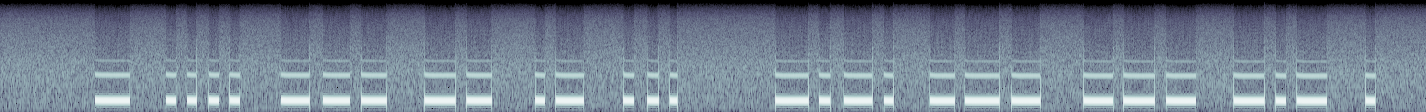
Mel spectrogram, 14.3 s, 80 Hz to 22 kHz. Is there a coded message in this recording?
Yes: Morse code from 0.9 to 13.8 s, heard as a keyed tone, hand-sent with a straight key, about 11 wpm, 490 Hz. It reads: THOMAS COOKE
